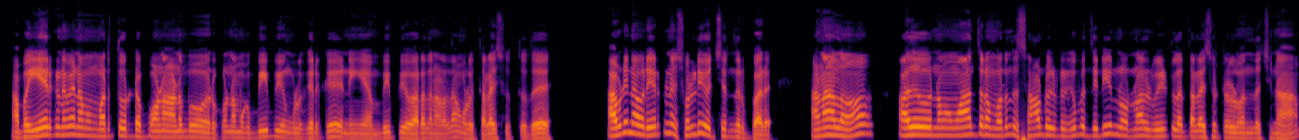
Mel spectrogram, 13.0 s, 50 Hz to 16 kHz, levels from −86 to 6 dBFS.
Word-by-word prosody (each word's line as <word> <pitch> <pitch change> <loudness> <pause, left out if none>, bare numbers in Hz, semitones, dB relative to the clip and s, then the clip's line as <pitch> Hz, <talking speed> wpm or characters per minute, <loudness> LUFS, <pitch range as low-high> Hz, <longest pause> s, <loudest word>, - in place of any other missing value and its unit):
அப்ப 150 +2 +2 0.2
ஏற்கனவே 205 +1 +2
நம்ம 190 -2 -1
மருத்துவர்ட்ட 170 0 0
போன 155 0 +2
அனுபவம் 150 -2 0
இருக்கும். 140 +3 -5
நமக்கு 135 -2 -5
பிபி 155 +1 0
உங்களுக்கு 125 -1 -3
இருக்கு. 140 +6 -3 0.2
நீங்க 115 -1 -3 0.2
பிபி 135 0 -3
வர்றதுனால 115 -1 -1
தான் 150 - -2
உங்களுக்குத் 115 -4 -3
தலை 120 +1 +2
சுத்துது 110 +2 -2 0.7
அப்டின்னு 235 +5 +5
அவர் 195 - +3
ஏற்கனவே 230 0 -3
சொல்லி 215 +6 0
வச்சிருந்திருப்பாரு. 140 - -1 0.5
ஆனாலும் 190 0 +4 0.5
அது 200 +2 +7 0.2
நம்ம 190 0 -1
மாத்திர, 210 +1 +2
மருந்து 200 +1 -2
சாப்பிட்டுட்டு 190 -1 0
இருக்கிறப்ப, 190 +4 -4
திடீர்னு 210 +1 -1
ஒரு 170 - -12
நாள் 180 -1 0
வீட்ல 170 -1 -1
தலைசுற்றல் 140 -3 -1
வந்துச்சுன்னா, 125 -2 -4
155 Hz, 165 wpm, -23 LUFS, 130-195 Hz, 0.7 s, அது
